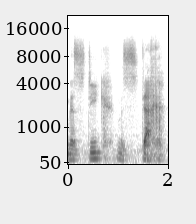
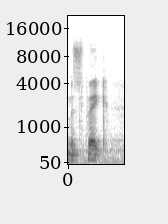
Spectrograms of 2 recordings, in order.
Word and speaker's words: MSTHK: the h in msthk or how everyone was pronouncing it mystique apparently i was wrong on it i went with mistake like mistake but with the uh speech impediment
